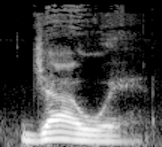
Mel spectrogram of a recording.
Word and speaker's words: Yahweh: Yahweh, así es como lo pronuncian los mesiánicos, los que son judíos.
